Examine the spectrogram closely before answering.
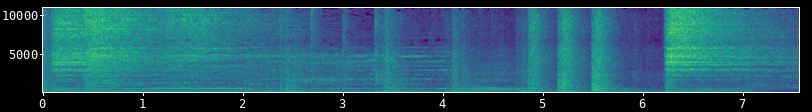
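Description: Live rock band with electric guitar, bass and drum kit holding a long chord under drum hits and cymbal crashes. The music stops suddenly about seven seconds in.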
